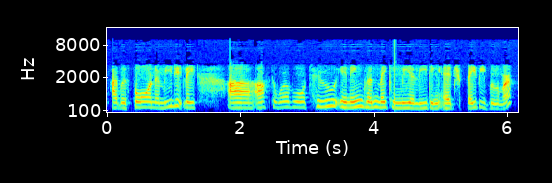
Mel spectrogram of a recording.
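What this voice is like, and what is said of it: Non-North American, English-born accent. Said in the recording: “I guess from my accent, you can tell that originally I don't come from North America.”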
